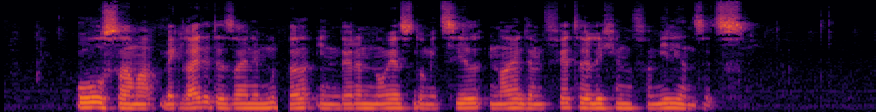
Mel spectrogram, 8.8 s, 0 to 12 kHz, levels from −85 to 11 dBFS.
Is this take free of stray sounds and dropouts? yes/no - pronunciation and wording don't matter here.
no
